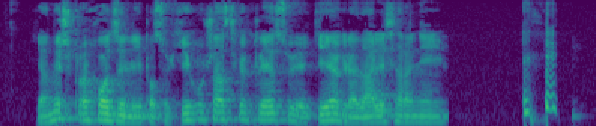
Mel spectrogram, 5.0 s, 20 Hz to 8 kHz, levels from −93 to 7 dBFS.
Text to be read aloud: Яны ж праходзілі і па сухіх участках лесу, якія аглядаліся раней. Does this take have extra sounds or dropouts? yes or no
yes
